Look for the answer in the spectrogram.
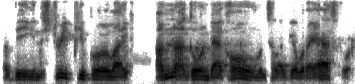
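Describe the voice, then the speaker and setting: A man's voice: deep voice, fast talker, darkish tone, husky, no echo, dull audio. A man speaking as a protest organizer on an online panel, matter-of-fact and listing demands with some restarts. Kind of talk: panel conversation. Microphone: video call.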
